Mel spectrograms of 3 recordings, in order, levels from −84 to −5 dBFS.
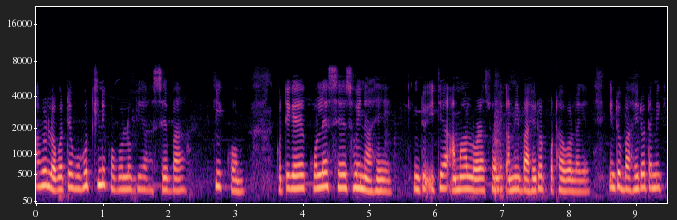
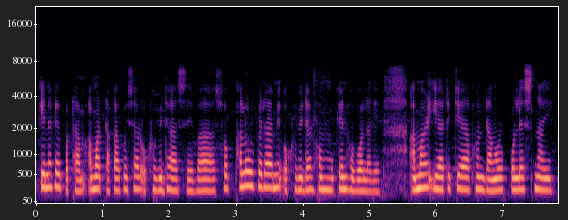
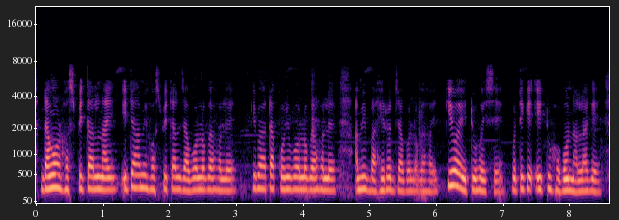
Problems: none marked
